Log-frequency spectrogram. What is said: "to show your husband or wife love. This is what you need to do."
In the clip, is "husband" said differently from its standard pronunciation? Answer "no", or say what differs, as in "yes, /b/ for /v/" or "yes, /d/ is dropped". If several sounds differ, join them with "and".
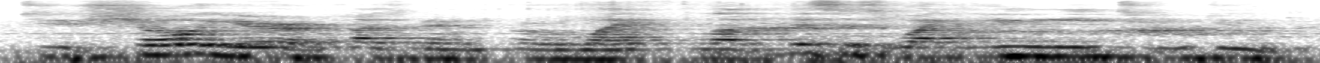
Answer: no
